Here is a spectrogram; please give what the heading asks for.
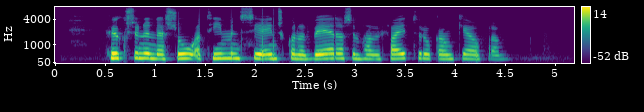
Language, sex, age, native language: Icelandic, female, 20-29, Icelandic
